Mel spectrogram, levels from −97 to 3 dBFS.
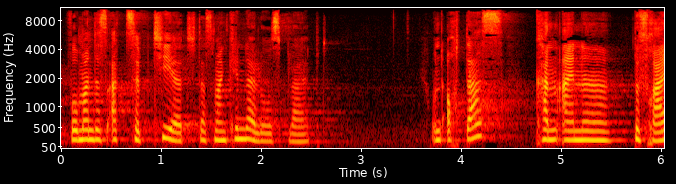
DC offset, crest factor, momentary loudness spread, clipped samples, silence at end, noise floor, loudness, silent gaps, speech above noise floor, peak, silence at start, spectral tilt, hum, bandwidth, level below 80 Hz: under 0.1%; 22 dB; 9 LU; under 0.1%; 0 s; -69 dBFS; -30 LUFS; none; 39 dB; -10 dBFS; 0.05 s; -3 dB/octave; none; 11 kHz; -74 dBFS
